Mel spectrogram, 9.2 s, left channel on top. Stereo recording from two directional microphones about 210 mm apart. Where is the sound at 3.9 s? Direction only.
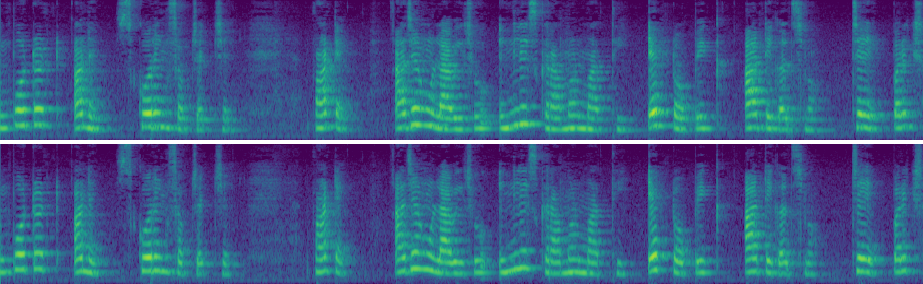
35° right (ahead or behind).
